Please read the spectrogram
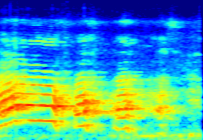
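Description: A child's high-pitched, drawn-out wailing cry of dismay, loudest in the first half-second and then trailing off in broken bits of voice.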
